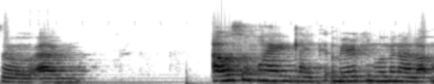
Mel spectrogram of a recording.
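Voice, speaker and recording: A woman with a South African accent and a fairly high pitch, fairly even intonation, music in the background and audible room echo. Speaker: guest reality show reviewer. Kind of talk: casual chat.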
